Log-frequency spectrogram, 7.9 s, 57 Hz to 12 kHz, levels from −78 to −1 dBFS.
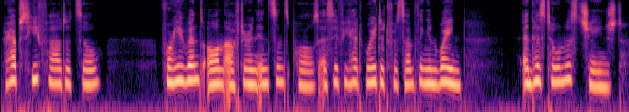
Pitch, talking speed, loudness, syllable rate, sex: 230 Hz, 205 wpm, -18 LUFS, 5.5 syllables/s, female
